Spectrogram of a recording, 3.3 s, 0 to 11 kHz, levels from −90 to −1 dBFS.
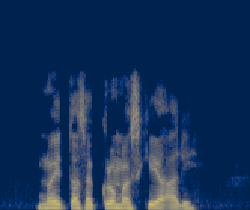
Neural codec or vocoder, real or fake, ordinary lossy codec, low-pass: codec, 16 kHz, 4 kbps, X-Codec, HuBERT features, trained on balanced general audio; fake; MP3, 96 kbps; 7.2 kHz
